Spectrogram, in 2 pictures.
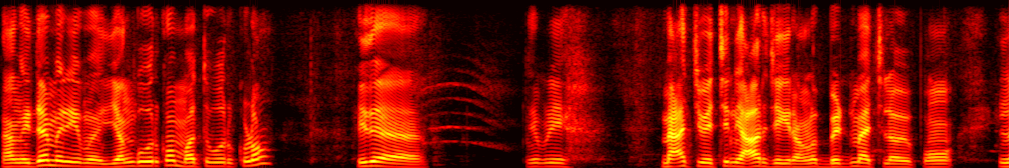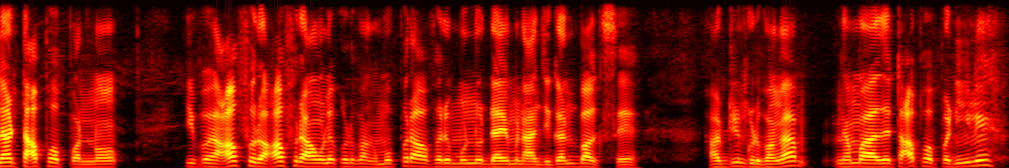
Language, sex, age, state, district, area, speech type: Tamil, male, 18-30, Tamil Nadu, Tiruvannamalai, rural, spontaneous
